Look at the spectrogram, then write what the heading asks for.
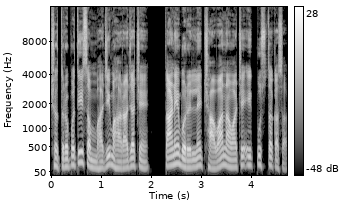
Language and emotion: Goan Konkani, neutral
